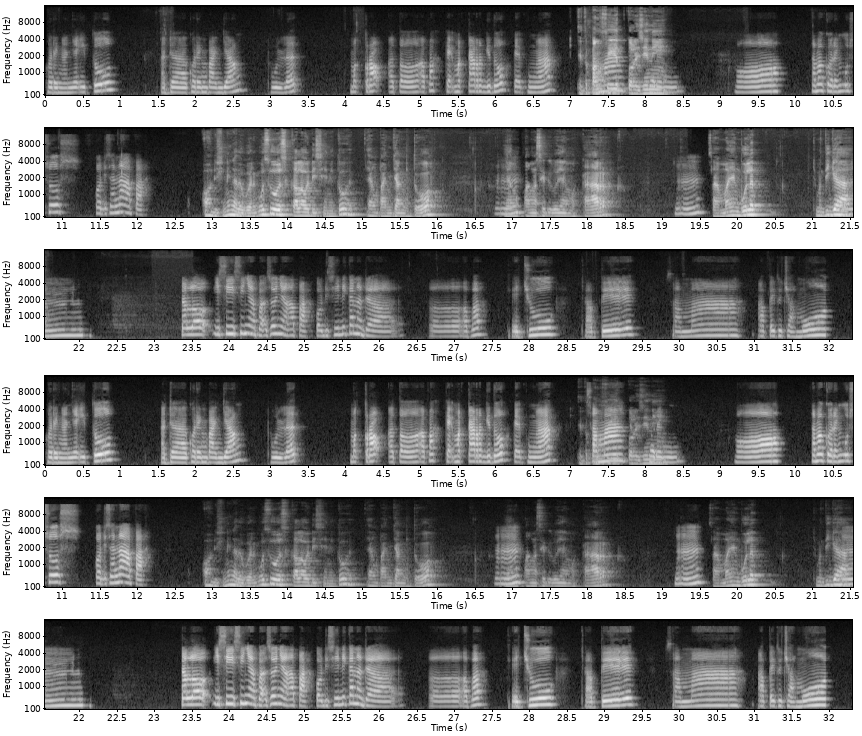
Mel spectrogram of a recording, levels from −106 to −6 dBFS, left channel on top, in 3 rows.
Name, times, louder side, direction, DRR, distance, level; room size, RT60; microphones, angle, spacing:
voice 1, 0.0-1.0 1.5-2.7 3.0-3.4 4.1-6.8 7.3-7.7 8.0-8.5 9.2-9.8 10.2-12.2 16.8-17.2 19.2-19.6 21.4-22.1 23.4-26.3 26.7-27.4 27.8-28.4 28.7-29.4 29.9-32.0, right 5 dB, 30° right, 0.3 m, -27 dB
voice 2, 7.1-8.4 12.9-16.2 16.9-18.5 19.7-20.5 21.1-21.6, left 8 dB, 65° left, 0.3 m, -28 dB
9.3 x 5.1 x 2.5 m
head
